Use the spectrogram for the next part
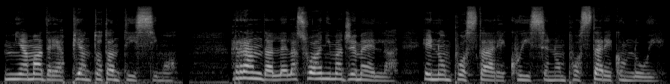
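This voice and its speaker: A woman voicing a teenage boy who talks low and quietly. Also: normal speed, no room sound, studio quality, natural voice. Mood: bitter. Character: teenage boy, calm and let down.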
